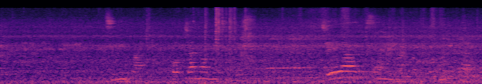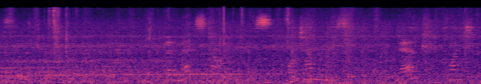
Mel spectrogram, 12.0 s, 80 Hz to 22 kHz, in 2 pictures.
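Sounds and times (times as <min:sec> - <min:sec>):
subway train wheels rumbling: 0:00.0 - 0:12.0
train drive whine: 0:00.0 - 0:12.0.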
